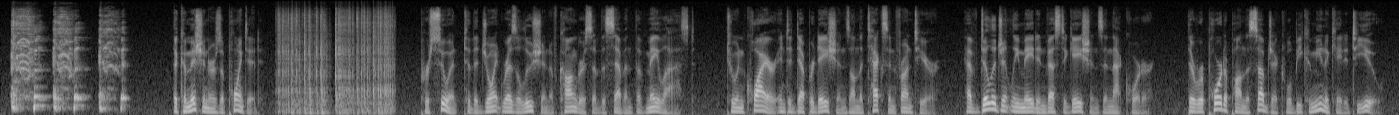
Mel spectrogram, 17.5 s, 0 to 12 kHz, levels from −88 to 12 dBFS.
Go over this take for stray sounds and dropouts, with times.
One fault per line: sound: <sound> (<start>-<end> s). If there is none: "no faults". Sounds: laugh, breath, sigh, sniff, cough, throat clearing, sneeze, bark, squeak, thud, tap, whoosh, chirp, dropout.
sound: cough (0.1-1.7 s)
sound: squeak (3.4-5.0 s)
